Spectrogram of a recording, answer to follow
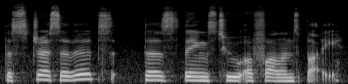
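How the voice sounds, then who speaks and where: A woman's voice: lowish voice, unhurried, darkish tone, smooth, close to an everyday voice. A woman playing a snobby fallen angel who is sick with a head cold, speaking in formal, archaic phrases for an audio drama. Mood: puzzled, weary.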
